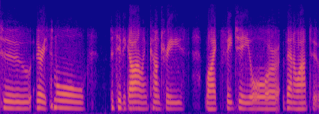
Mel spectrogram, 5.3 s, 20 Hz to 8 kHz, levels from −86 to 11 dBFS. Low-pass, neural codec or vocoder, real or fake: 7.2 kHz; none; real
